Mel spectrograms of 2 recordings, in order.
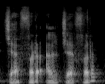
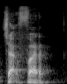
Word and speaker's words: Jafra: Itu adalah sebuah Kampung namanya Jafra aljafer ya bukan Ja'far karena Jafar karena sebagian sebagian mengira bahwa Oh mungkin pengucapannya kurang memang kalau di Thaif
